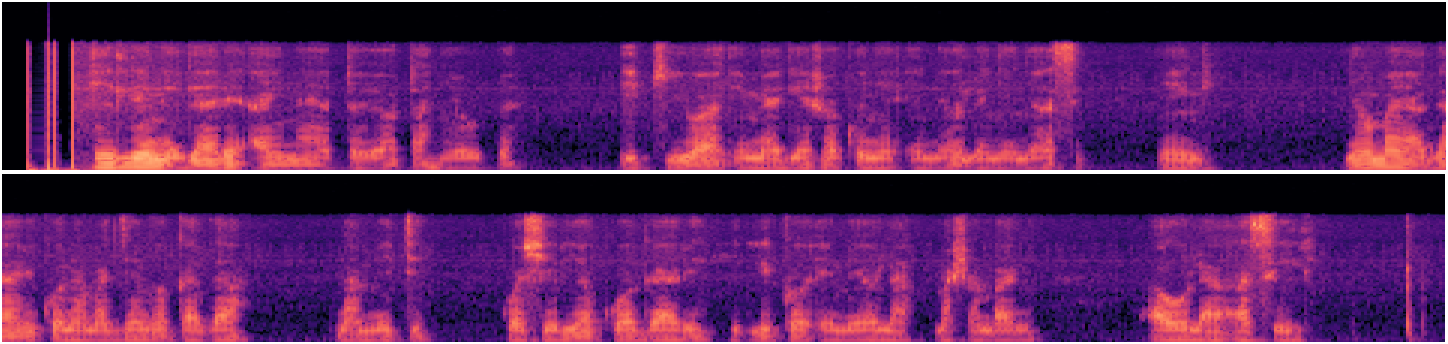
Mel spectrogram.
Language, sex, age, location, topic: Swahili, male, 25-35, Nairobi, finance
